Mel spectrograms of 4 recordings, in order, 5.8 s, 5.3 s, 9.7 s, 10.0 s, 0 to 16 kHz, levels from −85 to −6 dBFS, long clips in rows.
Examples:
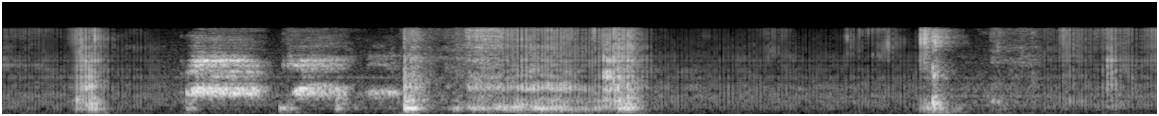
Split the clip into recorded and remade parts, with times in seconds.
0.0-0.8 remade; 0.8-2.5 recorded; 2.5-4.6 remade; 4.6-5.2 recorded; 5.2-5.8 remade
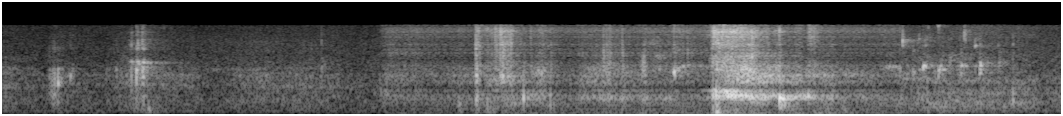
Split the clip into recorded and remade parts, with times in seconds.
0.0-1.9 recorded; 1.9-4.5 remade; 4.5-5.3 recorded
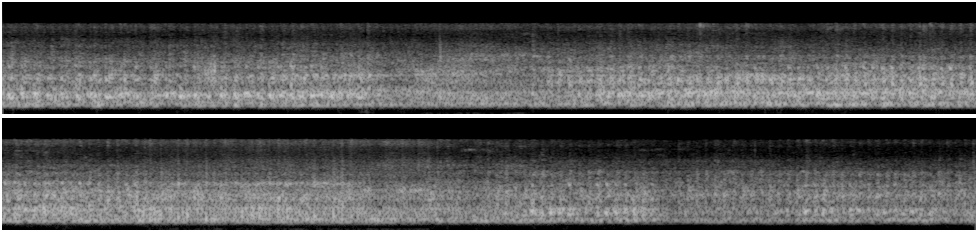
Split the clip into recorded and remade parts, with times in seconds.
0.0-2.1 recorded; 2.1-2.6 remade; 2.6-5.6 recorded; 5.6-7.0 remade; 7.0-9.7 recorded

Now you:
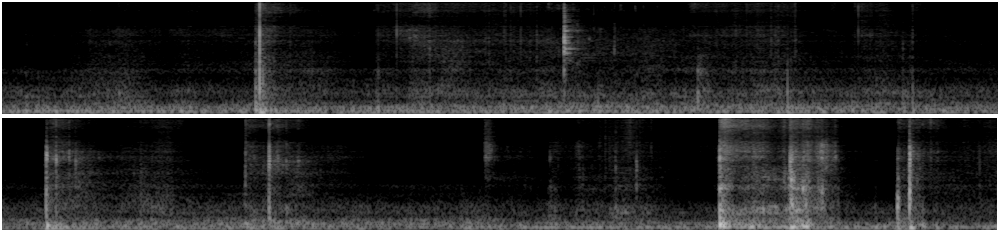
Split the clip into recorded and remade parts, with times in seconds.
0.0-2.7 remade; 2.7-3.3 recorded; 3.3-10.0 remade

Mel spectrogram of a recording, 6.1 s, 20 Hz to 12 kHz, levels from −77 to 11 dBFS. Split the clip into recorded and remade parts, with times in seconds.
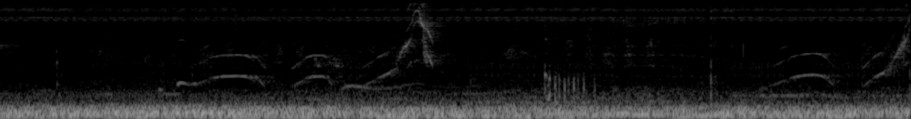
0.0-4.1 recorded; 4.1-4.9 remade; 4.9-6.1 recorded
